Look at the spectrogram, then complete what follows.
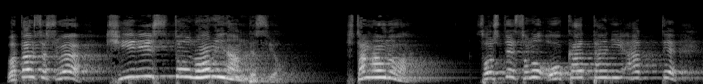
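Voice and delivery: loud, high preaching build; preaching at full force. Acted. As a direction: proclaim it to the congregation. Preaching climax. (力強い説教)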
